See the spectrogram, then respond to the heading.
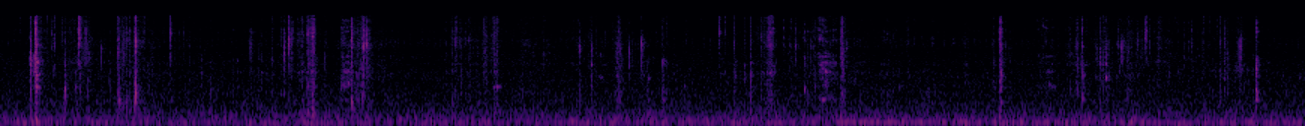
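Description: A metal utility blade scrapes across a solid teal bar of soap, shaving curls from its surface. Quiet, dry, crisp scratching and crackling with sharp bright ticks comes in irregular bursts over a faint low rumble.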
